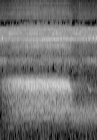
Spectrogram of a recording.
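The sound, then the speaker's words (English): Male capuchin birds call in a dawn chorus in the Guyanan jungle: one sustained, drone-like note holds for about a second and a half and then cuts off, over a steady high whine that continues throughout. “It's the dawn chorus of male capuchin birds”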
